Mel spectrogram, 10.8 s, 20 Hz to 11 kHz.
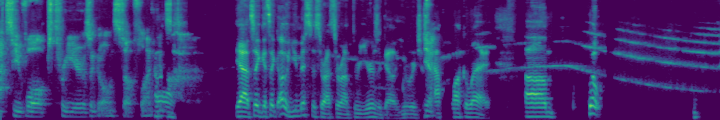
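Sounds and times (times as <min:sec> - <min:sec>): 
speech: 0:00.1 - 0:02.9, 0:03.5 - 0:09.1
brief bursts of voice: 0:02.3 - 0:02.8, 0:05.2 - 0:09.0
passing emergency vehicle siren wailing: 0:03.8 - 0:10.8.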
